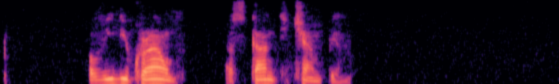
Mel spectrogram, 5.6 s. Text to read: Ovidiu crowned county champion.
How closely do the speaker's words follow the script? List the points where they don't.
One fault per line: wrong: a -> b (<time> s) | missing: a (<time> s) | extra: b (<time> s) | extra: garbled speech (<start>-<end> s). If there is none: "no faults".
extra: as (2.3 s)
